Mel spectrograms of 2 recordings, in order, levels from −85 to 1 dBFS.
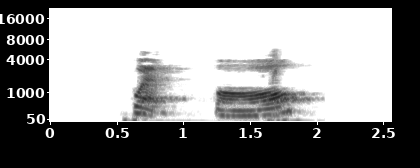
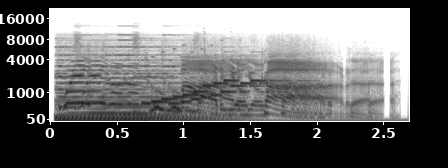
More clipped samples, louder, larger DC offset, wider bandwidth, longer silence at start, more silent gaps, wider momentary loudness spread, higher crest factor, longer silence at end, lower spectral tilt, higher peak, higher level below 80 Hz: neither; second, -19 LUFS vs -14 LUFS; neither; second, 5.8 kHz vs 10 kHz; first, 0.65 s vs 0.05 s; neither; first, 18 LU vs 14 LU; about the same, 16 dB vs 14 dB; first, 0.6 s vs 0.1 s; first, -7 dB/octave vs -5 dB/octave; second, -6 dBFS vs 0 dBFS; second, -58 dBFS vs -24 dBFS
